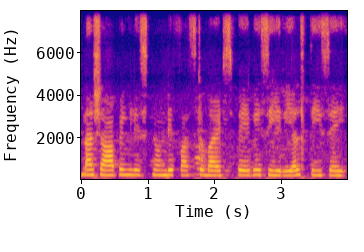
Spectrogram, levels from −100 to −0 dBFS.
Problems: none marked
